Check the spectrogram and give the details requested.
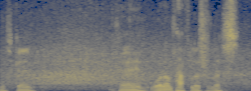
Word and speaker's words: Papadopoulos: Okay, what on Papadopoulos? Papadopoulos, even. Papadopoulos. Yeah, it's pronounced like that.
